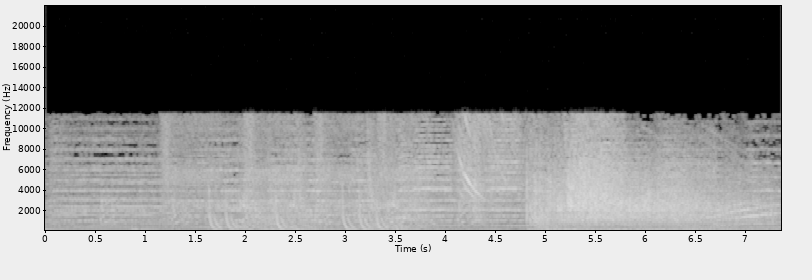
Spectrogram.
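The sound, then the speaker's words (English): A starship fires all its weapons at full power in rapid fire. Dense, loud sci-fi blasts with sweeping whining tones and crashing impacts run continuously for over seven seconds and swell louder in the second half. “Commence rapid fire with all weapons on full.”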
